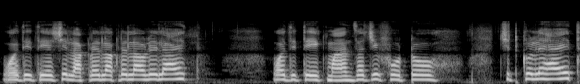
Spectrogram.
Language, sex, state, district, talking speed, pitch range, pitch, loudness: Marathi, female, Maharashtra, Solapur, 145 wpm, 215-235 Hz, 220 Hz, -14 LUFS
